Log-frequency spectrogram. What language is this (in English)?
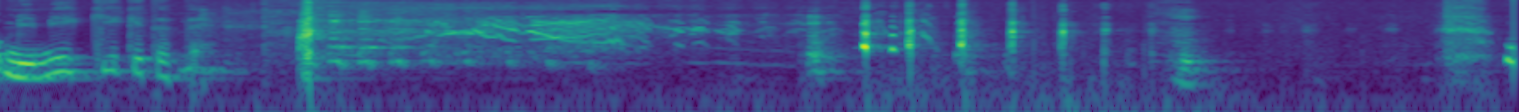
Portuguese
